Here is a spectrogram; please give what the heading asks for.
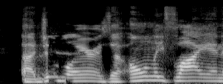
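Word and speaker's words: Jumbolair: do know that now that's that's it's it's pronounced jumble air jumo air is the only fly in and fly out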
